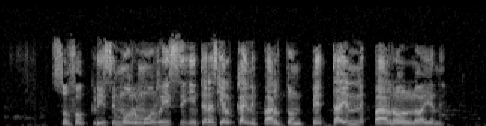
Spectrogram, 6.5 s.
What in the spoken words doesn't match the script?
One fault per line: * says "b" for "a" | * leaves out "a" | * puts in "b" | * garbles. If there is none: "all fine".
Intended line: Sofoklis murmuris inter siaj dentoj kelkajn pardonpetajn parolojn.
* leaves out "siaj dentoj"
